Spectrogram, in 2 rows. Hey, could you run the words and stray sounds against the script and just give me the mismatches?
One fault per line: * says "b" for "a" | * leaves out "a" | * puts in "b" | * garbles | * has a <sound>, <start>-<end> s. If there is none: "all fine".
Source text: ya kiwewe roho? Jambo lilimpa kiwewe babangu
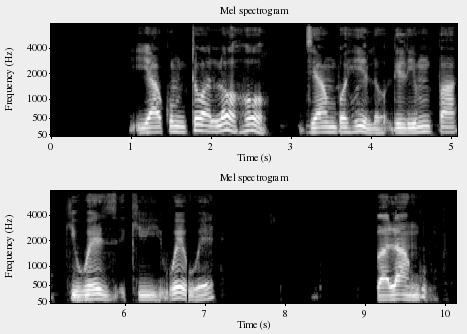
* says "kumtoa" for "kiwewe"
* puts in "hilo"
* has a dropout, 6.8-6.8 s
